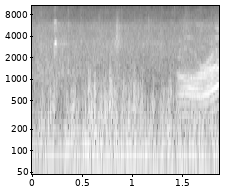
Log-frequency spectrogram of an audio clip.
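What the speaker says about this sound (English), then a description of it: "We are officially sailing, but we are in a little bit of a squall here." A sailboat runs under full sail with a 130% genoa and full main in a squall, with constant roaring wind and water noise buffeting the microphone and a faint whistling tone near the end.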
